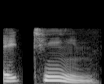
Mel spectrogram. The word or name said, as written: eighteen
